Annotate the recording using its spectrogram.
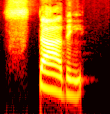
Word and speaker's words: study: La siguiente palabra es la palabra estudio, estudio que se dice en inglés study, S-T-U-D-Y. La U se pronuncia como A en muchas ocasiones.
